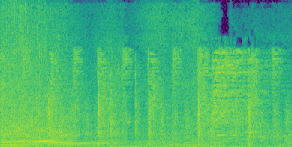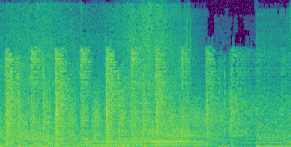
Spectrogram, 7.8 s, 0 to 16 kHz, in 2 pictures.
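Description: A 2006 Mustang fitted with a Centerforce DYAD dual-disc clutch drives hard, its engine droning loudly with rising and falling revs through gear changes, recorded close and steady throughout.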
